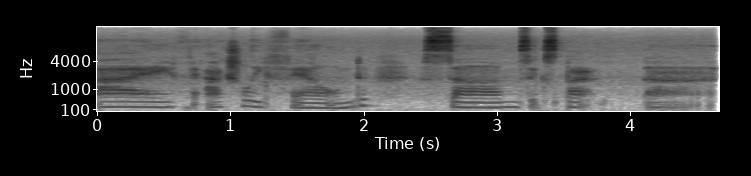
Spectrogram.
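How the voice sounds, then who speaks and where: A woman is whispering. Noticeable background noise can be heard. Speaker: craft youtuber. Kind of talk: casual vlog. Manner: halting.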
